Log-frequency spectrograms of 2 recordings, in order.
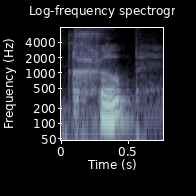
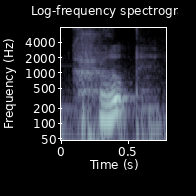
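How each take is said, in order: Both takes have the same delivery.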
